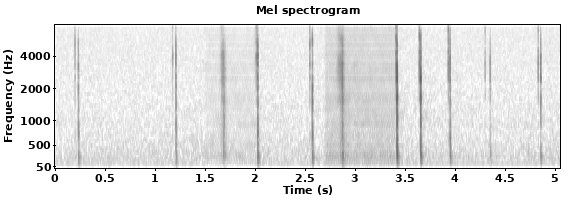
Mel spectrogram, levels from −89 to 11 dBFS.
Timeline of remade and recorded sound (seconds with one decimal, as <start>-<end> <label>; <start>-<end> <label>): 0.0-1.5 recorded; 1.5-2.0 remade; 2.0-2.7 recorded; 2.7-3.4 remade; 3.4-5.1 recorded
